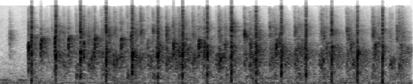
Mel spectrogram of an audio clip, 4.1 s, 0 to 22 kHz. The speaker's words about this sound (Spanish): Disculpen por el tiempo, que nos pasamos, creo que como 10 minutos, pero bueno, terminamos, así es que yo creo que un aplauso.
